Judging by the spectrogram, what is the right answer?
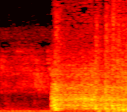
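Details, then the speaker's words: Matic scooter starter tested with the switch bypassed by a jumper: quiet, then the starter catches instantly and the engine fires and settles into an even idle; the starter dynamo is healthy, fault lies in the switch. "Oke berarti motor ini sebenarnya enggak ada masalah pada staternya kayak sopo yo dinamo yang masih bagus"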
